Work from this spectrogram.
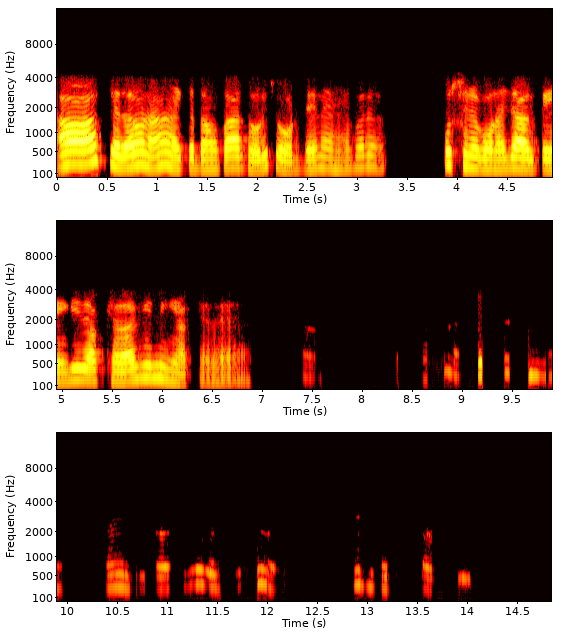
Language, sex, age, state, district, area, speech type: Dogri, female, 45-60, Jammu and Kashmir, Udhampur, rural, conversation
